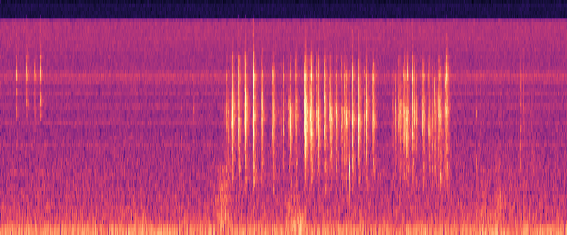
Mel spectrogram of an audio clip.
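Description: Computer keyboard typing: a few faint clicks near the start, then about three seconds of quick keystrokes in three short runs from a few seconds in.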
